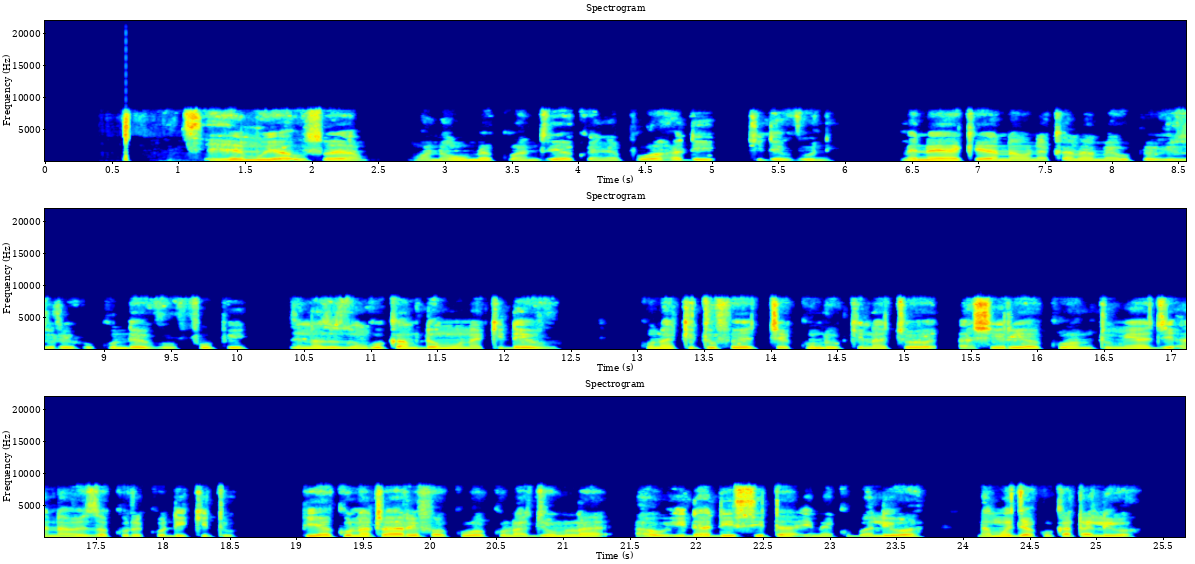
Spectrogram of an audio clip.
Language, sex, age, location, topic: Swahili, male, 25-35, Nairobi, health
